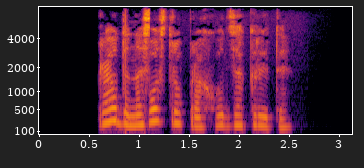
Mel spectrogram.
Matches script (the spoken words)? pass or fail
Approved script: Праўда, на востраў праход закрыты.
pass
